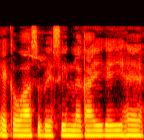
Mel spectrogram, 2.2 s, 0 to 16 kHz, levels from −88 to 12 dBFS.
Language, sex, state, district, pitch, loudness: Hindi, male, Jharkhand, Deoghar, 130 Hz, -16 LUFS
